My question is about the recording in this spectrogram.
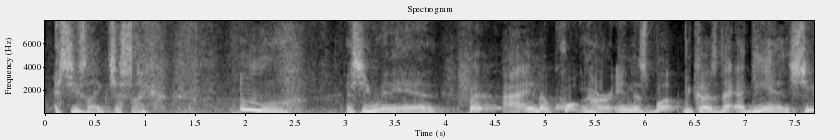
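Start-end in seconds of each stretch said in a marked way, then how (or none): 2.0-2.4 louder, higher offended mock ooh; huffy ooh. Alan imitating the roommate's offended reaction. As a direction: let out a put-out ooh.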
